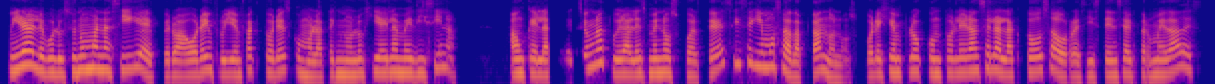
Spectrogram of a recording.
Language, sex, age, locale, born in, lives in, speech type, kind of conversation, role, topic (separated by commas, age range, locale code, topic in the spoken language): Spanish, female, 30-34, es-PE, Peru, Italy, read, expert-assistant, expert, ¿Por qué algunas personas dicen que los humanos dejaron de evolucionar? ¿Eso es cierto o sigue ocurriendo la evolución hoy en día?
